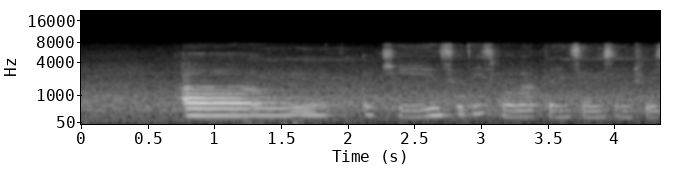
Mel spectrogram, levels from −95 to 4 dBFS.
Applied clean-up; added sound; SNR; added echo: none; none; none; none.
